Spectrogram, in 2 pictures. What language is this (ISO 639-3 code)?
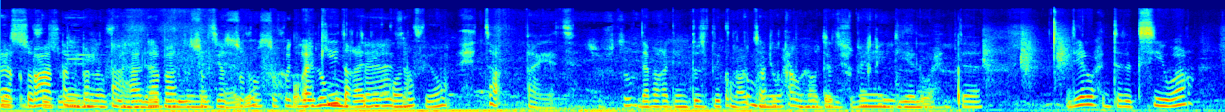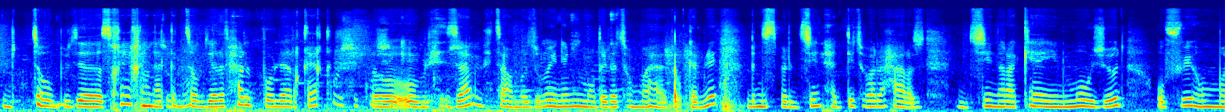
ara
